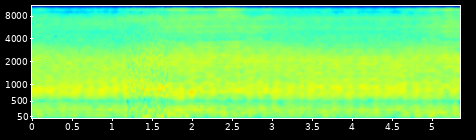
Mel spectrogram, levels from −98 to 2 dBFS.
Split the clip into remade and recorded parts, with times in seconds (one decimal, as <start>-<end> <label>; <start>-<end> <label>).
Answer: 0.0-1.2 remade; 1.2-1.7 recorded; 1.7-5.4 remade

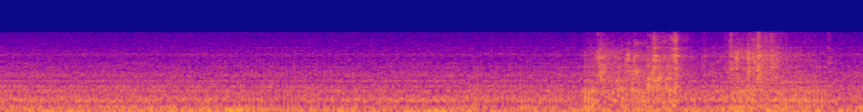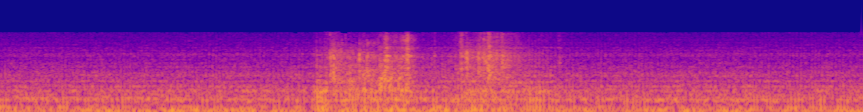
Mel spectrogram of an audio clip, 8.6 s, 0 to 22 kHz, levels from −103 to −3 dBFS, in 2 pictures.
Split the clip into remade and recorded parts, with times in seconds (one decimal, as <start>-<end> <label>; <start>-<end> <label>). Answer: 0.0-1.1 recorded; 1.1-8.6 remade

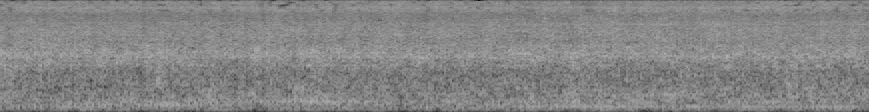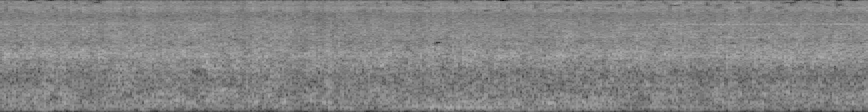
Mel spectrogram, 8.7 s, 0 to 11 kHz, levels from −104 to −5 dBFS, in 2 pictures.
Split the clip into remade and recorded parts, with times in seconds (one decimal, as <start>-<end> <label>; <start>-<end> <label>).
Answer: 0.0-2.6 recorded; 2.6-3.7 remade; 3.7-4.9 recorded; 4.9-6.1 remade; 6.1-8.7 recorded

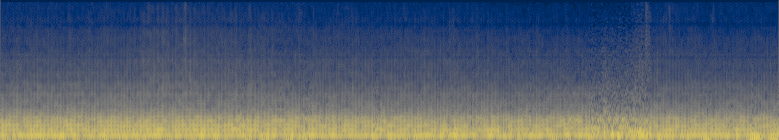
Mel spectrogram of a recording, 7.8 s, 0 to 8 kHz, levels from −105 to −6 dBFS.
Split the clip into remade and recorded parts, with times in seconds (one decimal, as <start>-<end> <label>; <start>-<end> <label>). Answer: 0.0-5.9 remade; 5.9-6.5 recorded; 6.5-7.8 remade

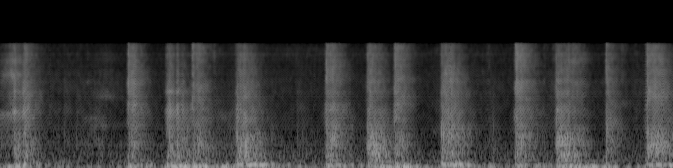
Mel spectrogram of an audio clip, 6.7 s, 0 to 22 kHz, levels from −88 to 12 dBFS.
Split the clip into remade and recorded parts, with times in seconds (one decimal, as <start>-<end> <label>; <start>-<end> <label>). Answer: 0.0-6.7 remade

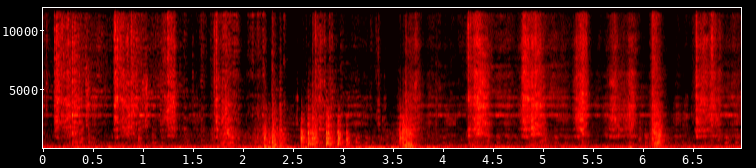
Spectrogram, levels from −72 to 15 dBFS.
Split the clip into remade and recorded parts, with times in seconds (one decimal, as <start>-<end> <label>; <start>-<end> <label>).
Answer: 0.0-3.5 recorded; 3.5-7.0 remade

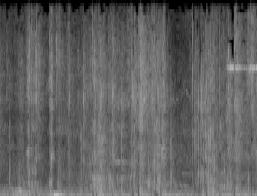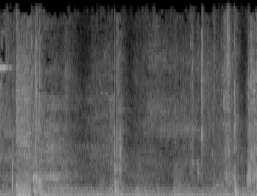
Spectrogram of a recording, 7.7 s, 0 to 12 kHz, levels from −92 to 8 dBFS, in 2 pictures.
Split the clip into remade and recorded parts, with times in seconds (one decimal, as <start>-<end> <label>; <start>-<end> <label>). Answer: 0.0-7.7 recorded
